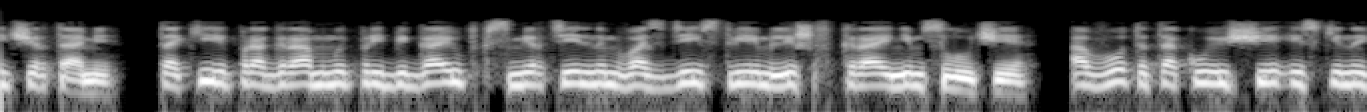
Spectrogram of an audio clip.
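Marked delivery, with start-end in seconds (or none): none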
